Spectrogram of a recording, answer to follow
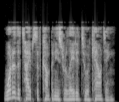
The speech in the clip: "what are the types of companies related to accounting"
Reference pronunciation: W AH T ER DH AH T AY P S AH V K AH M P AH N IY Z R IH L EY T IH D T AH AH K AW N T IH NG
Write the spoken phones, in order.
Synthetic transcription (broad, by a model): W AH T ER DH AH T AY P S AH V K AH M P AH N IY Z R IH L EY T IH D T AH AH K AW N T IH NG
